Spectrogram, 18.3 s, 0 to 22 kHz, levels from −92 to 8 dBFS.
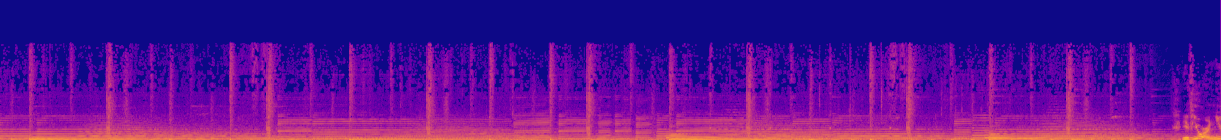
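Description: No technical faults are audible.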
